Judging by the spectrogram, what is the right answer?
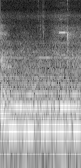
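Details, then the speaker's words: Konica Minolta copier just switched on making a low droning mechanical hum with an occasional high-pitched squeak; abnormal mechanical noise, source unclear. "just a couple of mechanical noises going together in unison from time to time you hear the little high-pitched squeak as well as this low-pitched version"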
